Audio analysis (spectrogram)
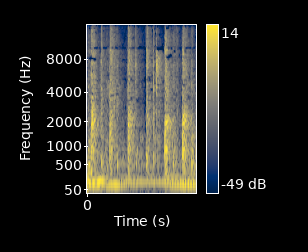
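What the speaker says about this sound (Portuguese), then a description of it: "Uma salva de palmas para o elegante Pedro" A few people clap for a boy named Pedro Manuel during a children's live tribute, giving a handful of distinct, evenly spaced claps close to the microphone over a low steady hum.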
